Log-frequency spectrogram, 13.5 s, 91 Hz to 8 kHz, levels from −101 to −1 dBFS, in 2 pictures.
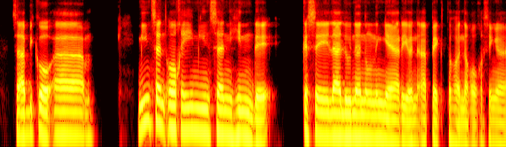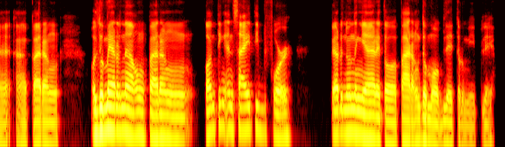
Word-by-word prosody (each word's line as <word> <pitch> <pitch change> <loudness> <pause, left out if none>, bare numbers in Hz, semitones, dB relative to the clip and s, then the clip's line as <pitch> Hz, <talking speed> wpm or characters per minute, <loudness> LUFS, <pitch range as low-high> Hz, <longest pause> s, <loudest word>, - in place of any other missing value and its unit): Sabi 130 +2 0
ko 135 -4 +3
ah, 135 -1 +2 0.7
"Minsan 185 +1 +2
okey, 155 -1 +3
minsan 145 -1 +1
hindi" 120 -6 +1 0.4
Kasi 130 -3 +1
lalo 125 0 +4
na 125 - +4
nung 120 -1 0
nangyari 105 -3 +2
'yon 100 0 -1
naapektuhan 100 -2 -3
ako 95 +1 -7
kasi 100 +1 -5
nga 95 -1 -3
ah, 95 - -6
parang 95 +1 -1 0.5
although 145 +3 +5
meron 150 -1 +4
na 140 -3 +3
'kong 130 -1 -2
parang 120 -2 +1 0.5
konting 155 +5 -2
anxiety 155 0 -1
before. 130 -3 -3 0.5
Pero 140 - 0
no'ng 145 0 +1
nangyari 120 -3 +3
'to, 95 -1 0
parang 105 -1 +1
dumoble, 100 -3 -2
trumiple 90 0 -12
130 Hz, 150 wpm, -21 LUFS, 100-145 Hz, 0.7 s, although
